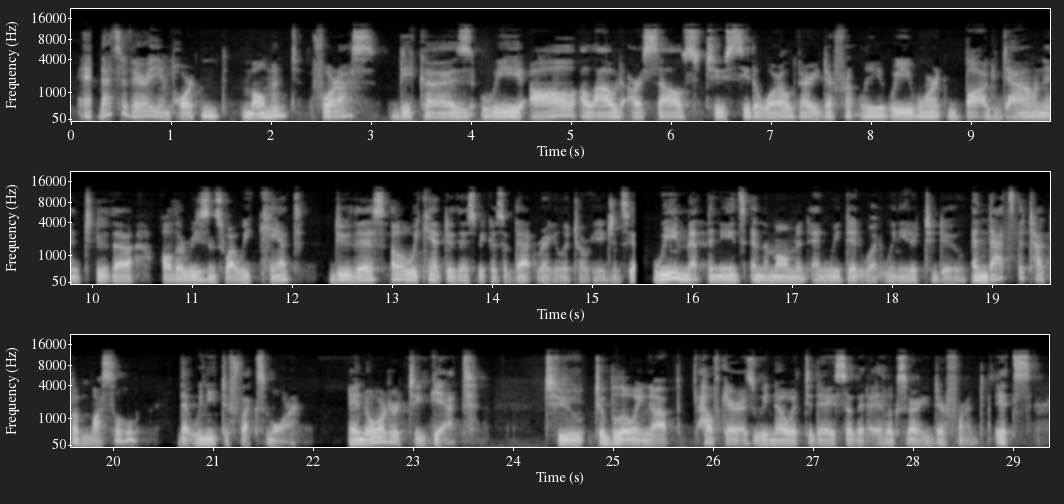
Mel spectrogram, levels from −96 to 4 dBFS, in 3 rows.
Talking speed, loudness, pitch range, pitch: 185 wpm, -20 LUFS, 95-115 Hz, 105 Hz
